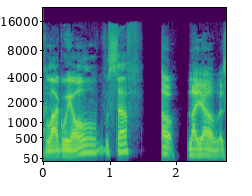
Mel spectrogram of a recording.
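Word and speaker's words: Laguiole: Oh, La Guyole is how it's pronounced.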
